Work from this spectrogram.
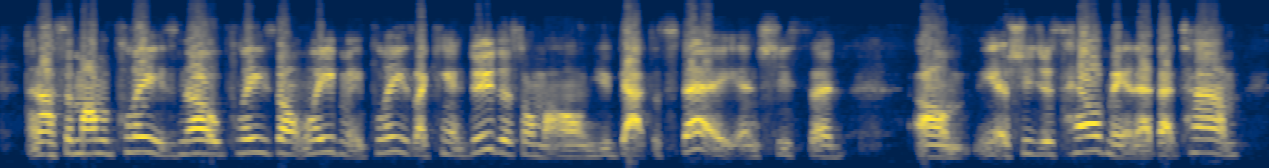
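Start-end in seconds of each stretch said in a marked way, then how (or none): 0.6-5.5 mock desperate, begging tone. Retelling begging Mama to stay: reenacting begging. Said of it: "I was begging her to stay".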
